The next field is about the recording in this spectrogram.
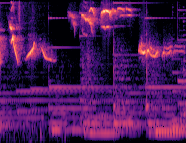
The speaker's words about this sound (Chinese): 小鸟好像认识老园丁一样，一点也不害怕它，啾啾啾的，好像在跟老园丁说话。甚至绕着老园丁开始找虫子和种子吃。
